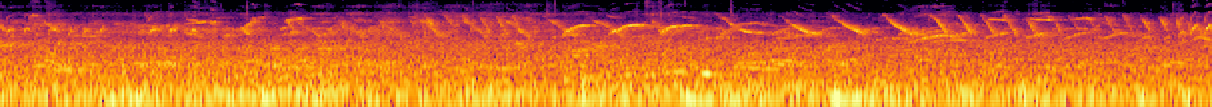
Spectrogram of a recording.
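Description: Caged local canaries chirping and singing, with a fast run of quick sweeping notes about three to five seconds in, over a background murmur of market voices.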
